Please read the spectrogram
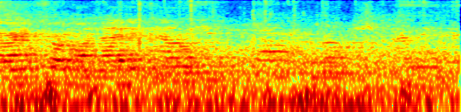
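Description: A person's voice speaking through a microphone and public-address loudspeakers, over a low rumble.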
